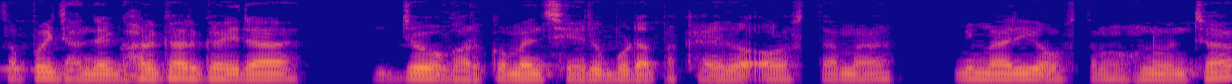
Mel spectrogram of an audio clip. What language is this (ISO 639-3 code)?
nep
